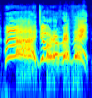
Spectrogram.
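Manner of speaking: high, loud wail; panicked, strained shout; distressed yell. Real, not acted. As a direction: cry out over nearly ruining it. Afraid of tearing the box.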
